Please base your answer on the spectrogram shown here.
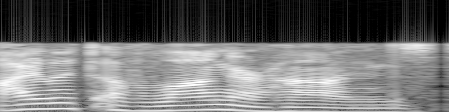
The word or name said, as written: islet of Langerhans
